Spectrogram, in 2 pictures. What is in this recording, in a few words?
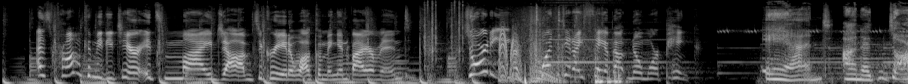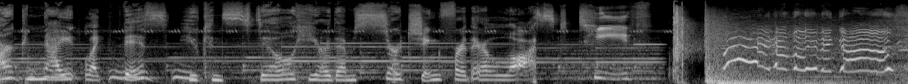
Animation, female voices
